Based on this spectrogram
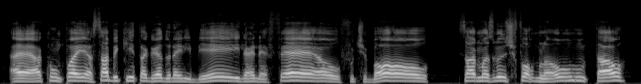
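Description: A man with a fairly high pitch speaks at a moderate pace with ordinary pitch variation. The sound is dry and close with no echo, against a quiet background. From Brazil. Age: 30s. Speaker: copywriter. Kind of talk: conference talk. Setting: stage with audience. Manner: animated.

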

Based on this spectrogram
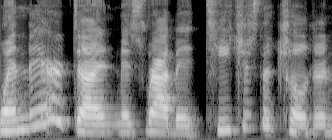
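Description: The text is read aloud in a natural voice. Its pitch variation is ordinary.

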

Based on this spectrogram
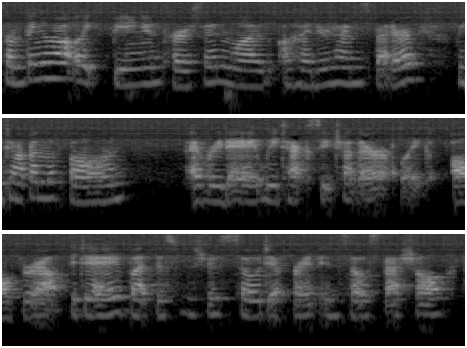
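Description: Talking at a moderate pace, a woman lets her pitch vary in an ordinary way. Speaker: vlogger. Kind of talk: casual vlog chat. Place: home room. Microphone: camera far.

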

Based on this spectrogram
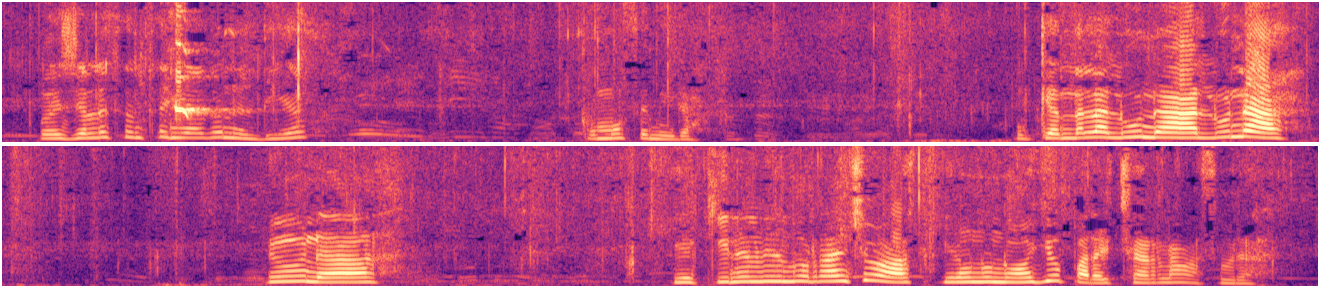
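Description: A woman speaks in a high pitch at a moderate pace. She leaves long, frequent pauses. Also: ordinary pitch variation.

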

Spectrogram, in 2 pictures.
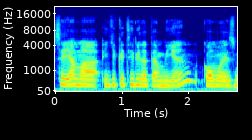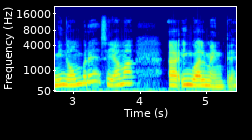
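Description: Over a quiet background, a woman speaks at a high pitch and a fairly slow pace with ordinary pitch variation. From Russia. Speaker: video blogger; vlogger interviewing her grandmother. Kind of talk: vlog presentation. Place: home room. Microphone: lapel.

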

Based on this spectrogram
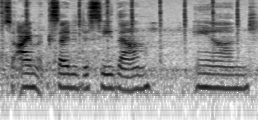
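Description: A woman's fairly low voice in strong room echo.

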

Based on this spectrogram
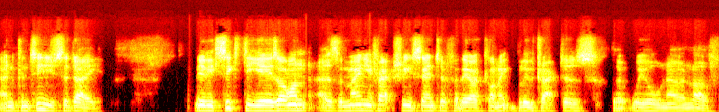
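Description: Against a quiet background, a man speaks at a moderate pace with vocal fry and ordinary pitch variation. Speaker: presenter. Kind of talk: conference presentation. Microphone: webcam.

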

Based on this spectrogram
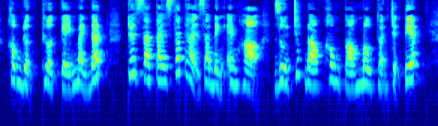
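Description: Using a plain, everyday voice, a woman speaks at a moderate pace with fairly high pitch and lively intonation. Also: very clean recording, silent background. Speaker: news narrator. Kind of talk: news reading. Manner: formal.

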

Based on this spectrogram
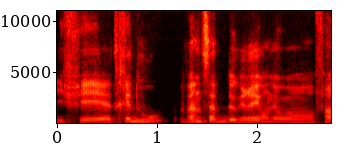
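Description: Behind the woman's voice, the background stays quiet. She talks fairly slowly, with ordinary pitch variation. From southern France, Vaucluse; southern France. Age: 30s. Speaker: startup founder; interviewee. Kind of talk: interview. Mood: relaxed, cheerful. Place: home room.

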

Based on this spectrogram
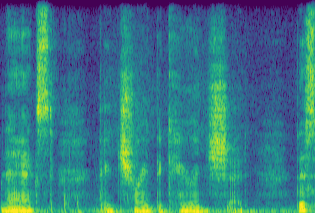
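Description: Simply a natural reading voice

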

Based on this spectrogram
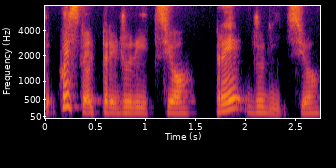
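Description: This woman's voice has a dark, mellow tone. Her pitch swings very widely. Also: quiet background. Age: 60s. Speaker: children's author and teacher; teacher. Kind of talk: talk for schoolchildren. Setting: video call. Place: home room. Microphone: video call.

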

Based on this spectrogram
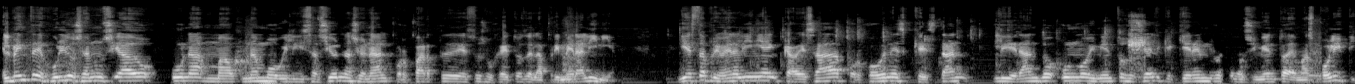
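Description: A fairly quick male voice, fairly high in pitch, with ordinary pitch variation and an unremarkable speaking voice. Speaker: interviewer, co-host. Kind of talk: political interview.

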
